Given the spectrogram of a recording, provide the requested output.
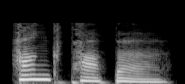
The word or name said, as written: hunkpapa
